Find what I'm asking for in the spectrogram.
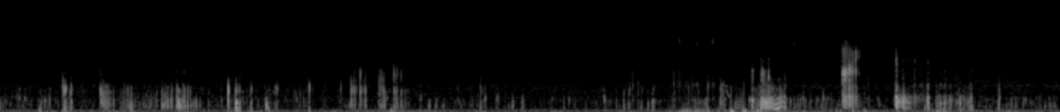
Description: My tummy really wants pizza, and it just can't stay quiet! 😂 Listen to these real hungry stomach growls as my belly lets everyone know it's craving a delicious slice of pizza.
